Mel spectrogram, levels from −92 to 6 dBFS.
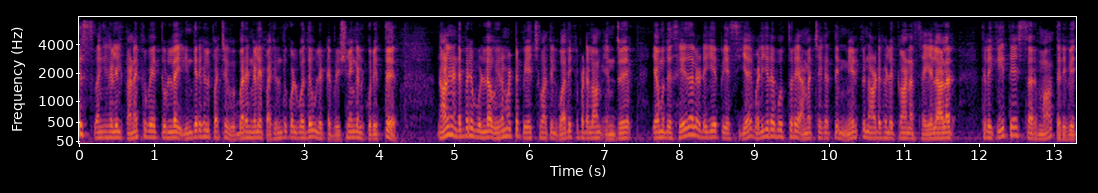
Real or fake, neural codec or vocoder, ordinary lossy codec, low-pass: fake; codec, 44.1 kHz, 7.8 kbps, Pupu-Codec; none; 7.2 kHz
